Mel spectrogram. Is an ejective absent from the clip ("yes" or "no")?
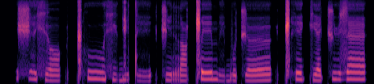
yes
